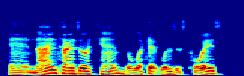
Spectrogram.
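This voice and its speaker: A man with a Canadian accent speaks at a fairly quick pace in a plain, everyday voice. His pitch varies in an ordinary way, and the background is quiet. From Saskatchewan, Canada. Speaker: toy collector. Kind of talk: interview.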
